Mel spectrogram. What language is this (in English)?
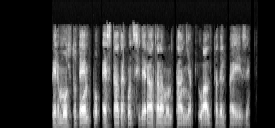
Italian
